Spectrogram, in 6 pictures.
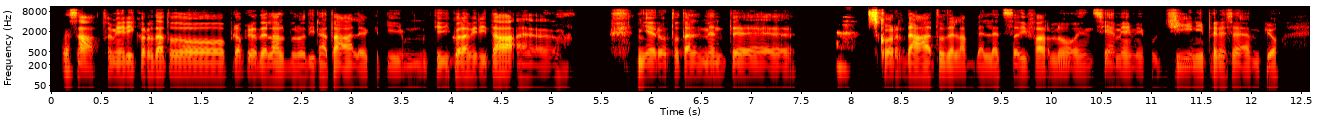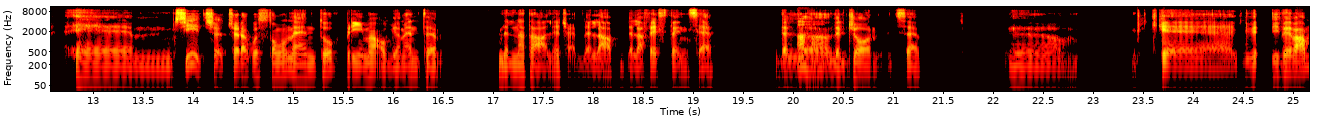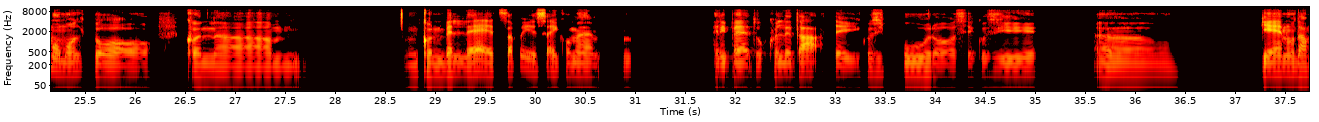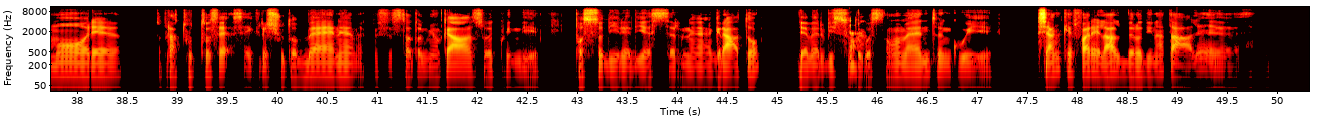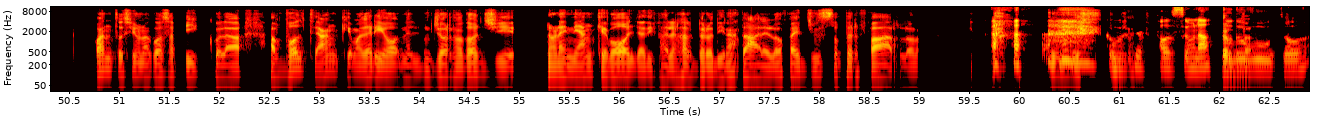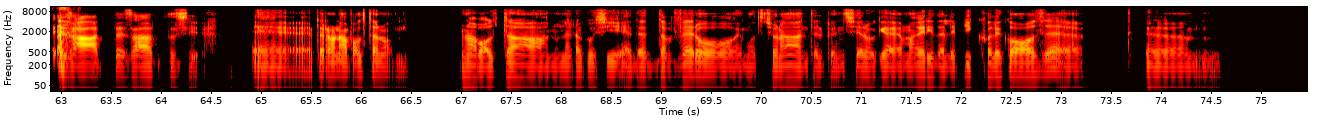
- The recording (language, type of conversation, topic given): Italian, podcast, Qual è una tradizione di famiglia che ti emoziona?
- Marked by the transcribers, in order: "proprio" said as "propio"; tapping; chuckle; "cioè" said as "ceh"; other background noise; lip smack; chuckle; laughing while speaking: "l'albero"; chuckle; chuckle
